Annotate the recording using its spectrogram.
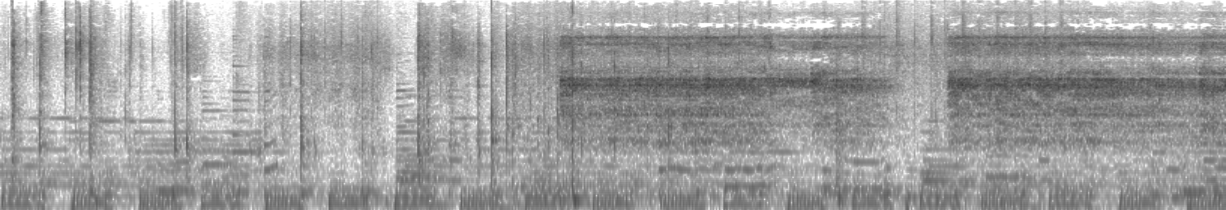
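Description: Background music with a steady beat, with light plastic clicks of toy egg capsules being handled early on. About five seconds in, a toy frying pan's electronic sizzling sound effect plays for about three seconds, breaks off briefly, and plays again for about three seconds.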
